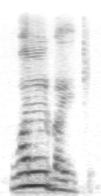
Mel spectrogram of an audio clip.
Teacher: Here, the A of al-baytu is pronounced, but if it is preceded by wa, meaning and, wa means and in Arabic, the A is dropped and the phrase is pronounced as wal-baytu. It is not pronounced as wa-al-baytu. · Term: hamzatul wasl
